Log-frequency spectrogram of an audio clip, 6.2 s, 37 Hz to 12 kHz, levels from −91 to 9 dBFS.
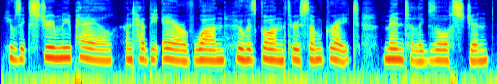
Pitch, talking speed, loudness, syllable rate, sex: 205 Hz, 175 wpm, -16 LUFS, 4.6 syllables/s, female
